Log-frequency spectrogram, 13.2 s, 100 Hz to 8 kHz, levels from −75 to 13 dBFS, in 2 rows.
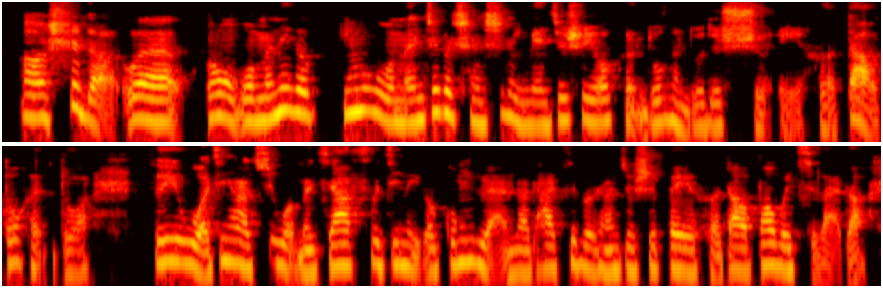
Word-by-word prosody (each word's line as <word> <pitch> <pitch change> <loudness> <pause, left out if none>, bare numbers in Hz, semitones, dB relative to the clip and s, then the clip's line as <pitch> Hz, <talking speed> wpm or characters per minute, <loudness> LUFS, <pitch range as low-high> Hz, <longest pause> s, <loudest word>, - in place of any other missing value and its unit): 呃， 215 -1 +3
是 305 +8 +5
的。 185 -5 +1
我 205 - -1
嗯， 210 +2 +2
我 195 - +1
们 200 +3 +1
那 275 +2 +4
个 250 -3 +2 0.2
因 255 +1 +2
为 - - -1
我 220 -7 0
们 185 +1 0
这 255 +5 +2
个 245 - +3
城 195 -4 +3
市 205 +7 +4
里 215 -4 -3
面 170 0 -3
就 200 - -1
是 200 +1 +6
有 190 0 0
很 - - -6
多 180 - -4
很 190 -5 -4
多 165 +5 -7
的 170 0 -6
水、 - - +4 0.4
河 - - -8
道， - - +3
都 205 +1 -5
很 210 - -8
多。 - - -8 0.5
所 205 - -2
以 220 - +1
我 200 -5 +1
经 225 -1 -1
常 190 -4 0
去 180 - 0
我 185 -3 -3
们 155 0 -2
家 185 +4 +3
附 190 +1 -5
近 195 +1 -4
的 185 - -3
一 - - -6
个 165 - -5
公 200 +4 -4
园， 180 -5 -3
那 155 0 -4
它 175 +2 -3
基 175 - -7
本 175 -4 -4
上 165 -1 -3
就 170 0 -5
是 170 +1 0
被 165 -2 +1
河 - - -8
道 170 -1 +2
包 190 +1 +2
围 170 -3 -1
起 170 - 0
来 - - -6
的。 - - -2
190 Hz, 290 characters per minute, -22 LUFS, 175-210 Hz, 0.5 s, 是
